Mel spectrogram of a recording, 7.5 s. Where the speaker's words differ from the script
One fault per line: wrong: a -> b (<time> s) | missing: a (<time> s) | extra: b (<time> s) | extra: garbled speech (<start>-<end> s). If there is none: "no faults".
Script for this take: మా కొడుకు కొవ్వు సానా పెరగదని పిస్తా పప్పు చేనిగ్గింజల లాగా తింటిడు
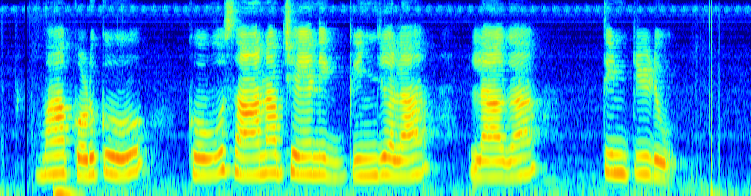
missing: పెరగదని పిస్తా పప్పు (2.7 s)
